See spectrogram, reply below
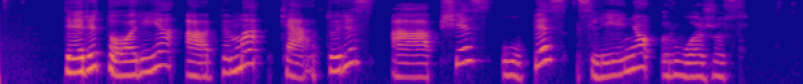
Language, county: Lithuanian, Kaunas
